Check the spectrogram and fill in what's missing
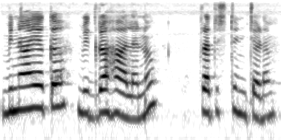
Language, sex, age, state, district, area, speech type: Telugu, female, 18-30, Telangana, Adilabad, urban, spontaneous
